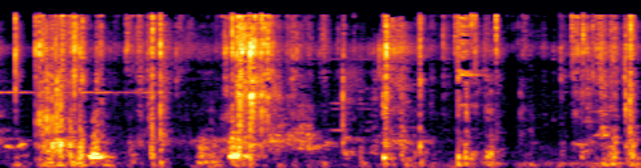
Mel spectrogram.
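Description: A tape-sealed cardboard parcel and its plastic wrapping handled by hand: irregular crinkling and rustling, with scattered scrapes and taps.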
